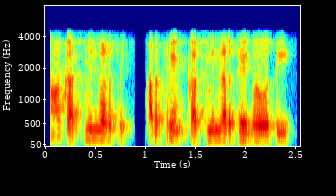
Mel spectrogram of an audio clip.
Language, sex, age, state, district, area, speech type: Sanskrit, male, 30-45, Telangana, Hyderabad, urban, conversation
